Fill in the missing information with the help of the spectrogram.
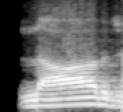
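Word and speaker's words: large: तो भले ये इ बाद में दिया हुआ हो लेकिन इसका उच्चारण नहीं होता है। जी हां, इसका उच्चारण नहीं करते। बोलते हैं तो सिंपल लार्ज है।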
